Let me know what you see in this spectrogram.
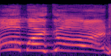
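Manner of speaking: very high, loud, pained wail, long drawn-out "my". Retelling lying there cramping during a painful procedure: imitating her own cry of pain. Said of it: "as I'm laying there going".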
